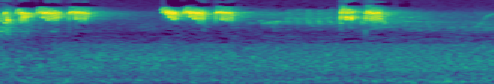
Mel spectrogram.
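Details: A song thrush (Turdus philomelos) sings a short high trilled phrase, then repeats it, three clear bursts roughly one second apart, fitting the species' habit of repeating a melody three times; quiet rural background.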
